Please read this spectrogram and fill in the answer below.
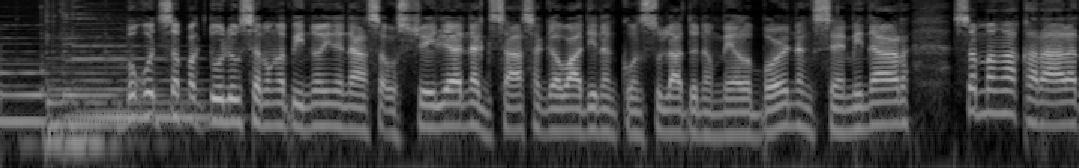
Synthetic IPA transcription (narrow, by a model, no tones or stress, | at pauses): bʊko̞d̪̚sɐpɐɡ̚t̪uːloŋsɐmɐŋapɪno̞jnɐnaːsɐʔost̪ɾɛljɐnɐɡsaːsɐɡɐwad̪ɪnɐŋkonsʊlaːd̪onɐŋmɛlboɹnɐŋsɛmɪnaɾ | sɐmɐŋakɐɾaːɾɐ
